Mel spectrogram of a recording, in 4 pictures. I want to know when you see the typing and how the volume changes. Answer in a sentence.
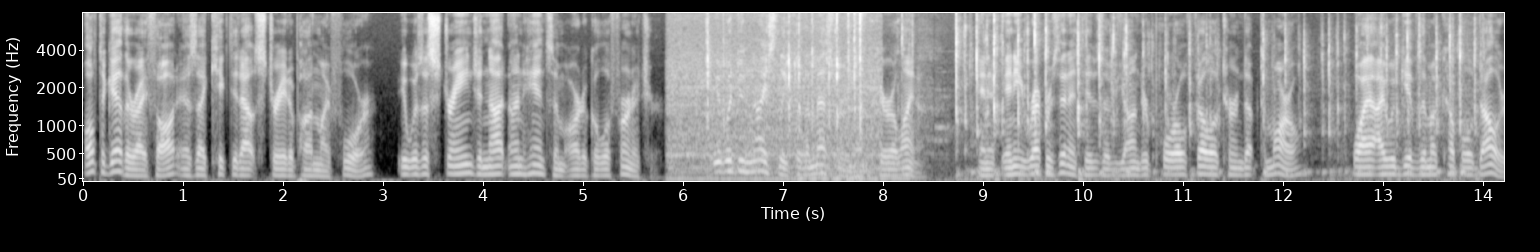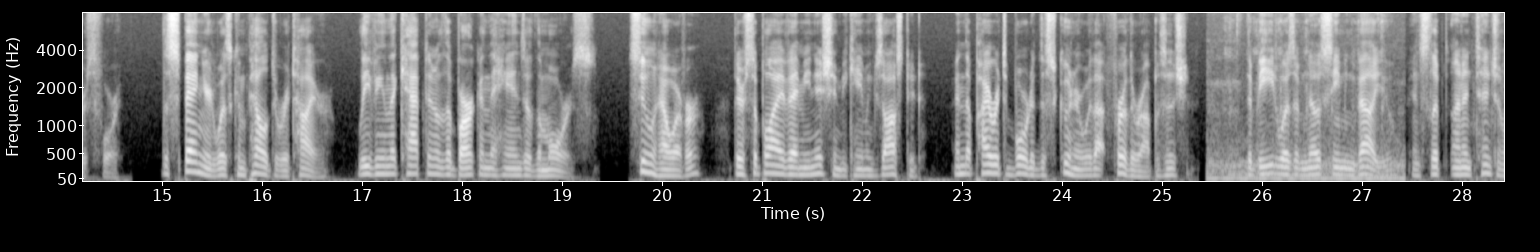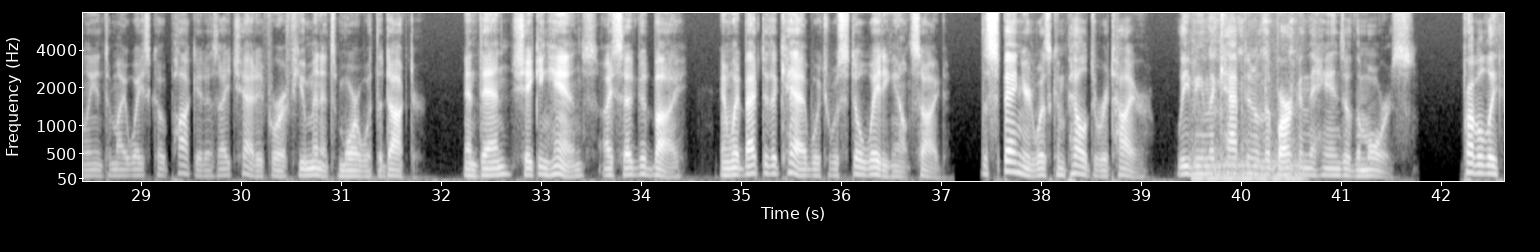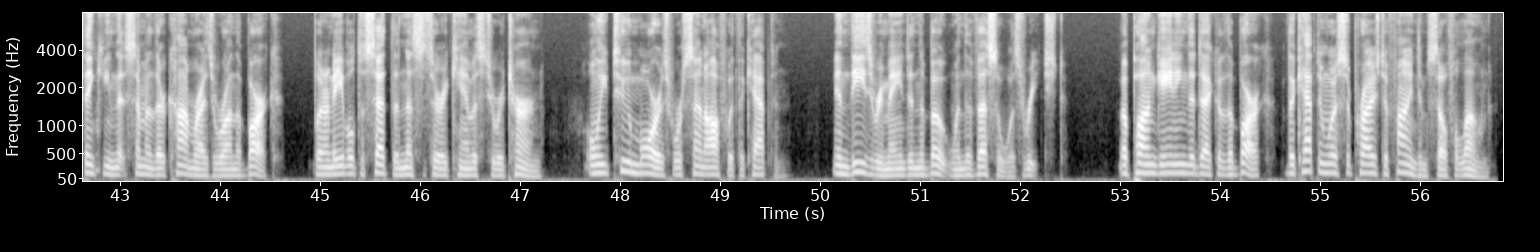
You can hear the typing from 5.8 to 14.1 s, getting quieter.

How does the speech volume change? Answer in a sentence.
The volume of the speech goes up.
